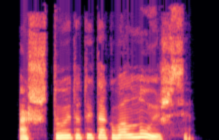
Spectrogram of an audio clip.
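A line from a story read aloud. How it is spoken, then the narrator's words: Soft question. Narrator (Russian): мягко поинтересовался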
